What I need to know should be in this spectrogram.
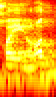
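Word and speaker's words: خيرا: যেমন খায়রান ছিল, কি হবে? কি হয়ে যাবে? খায়রা। নাও, আর একজন ফিমেলের জন্য কি ব্যবহার করা হবে? জাযাকিল্লাহু খায়রা। ছেলেদের জন্য জাযাকা মানে বদলে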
